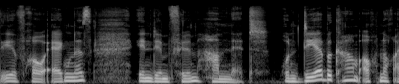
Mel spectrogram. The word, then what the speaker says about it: Hamnet: Katja, vielleicht sollten wir uns erstmal der Aussprache widmen. Der Film heißt Hamnet, wie der Sohn von William Shakespeare, und nicht Hamlet, wie das Drama von Shakespeare.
